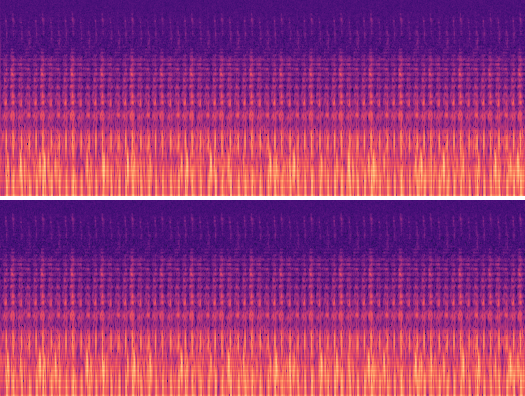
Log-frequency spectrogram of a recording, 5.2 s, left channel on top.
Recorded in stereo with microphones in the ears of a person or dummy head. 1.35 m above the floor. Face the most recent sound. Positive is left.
turn(degrees=0)  # may be behind; listen again after turning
